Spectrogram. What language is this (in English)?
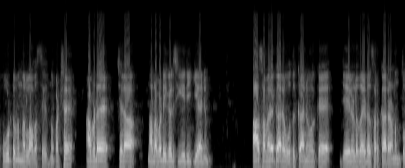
Arabic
